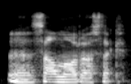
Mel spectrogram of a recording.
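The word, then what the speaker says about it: Sabhal Mòr Ostaig: Francis Xavier University in Nova Scotia and Savile Ostag, right? Something like that. I'm pronouncing that probably more in the Irish Gaelic way than in the Scots Gaelic.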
